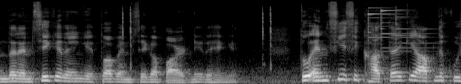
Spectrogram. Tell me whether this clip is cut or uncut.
uncut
